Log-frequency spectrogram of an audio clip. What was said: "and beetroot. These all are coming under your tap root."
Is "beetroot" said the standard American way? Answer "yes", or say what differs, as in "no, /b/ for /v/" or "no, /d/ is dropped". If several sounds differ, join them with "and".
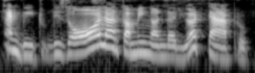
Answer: no, /ɹ/ is dropped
